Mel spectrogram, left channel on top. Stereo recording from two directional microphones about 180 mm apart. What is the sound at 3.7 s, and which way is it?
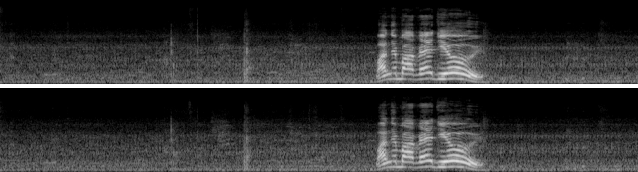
A man's voice, 5° right (ahead or behind).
